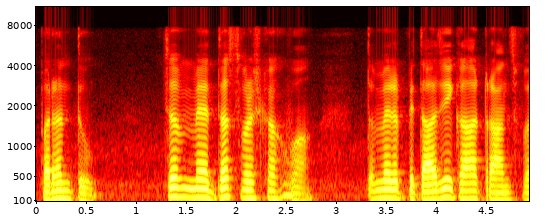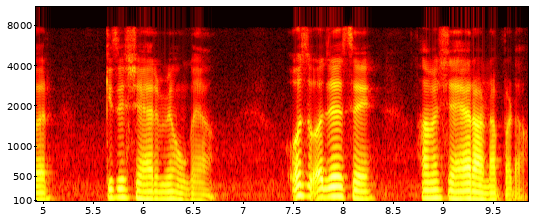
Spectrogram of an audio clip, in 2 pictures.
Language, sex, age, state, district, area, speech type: Hindi, male, 60+, Rajasthan, Jaipur, urban, spontaneous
